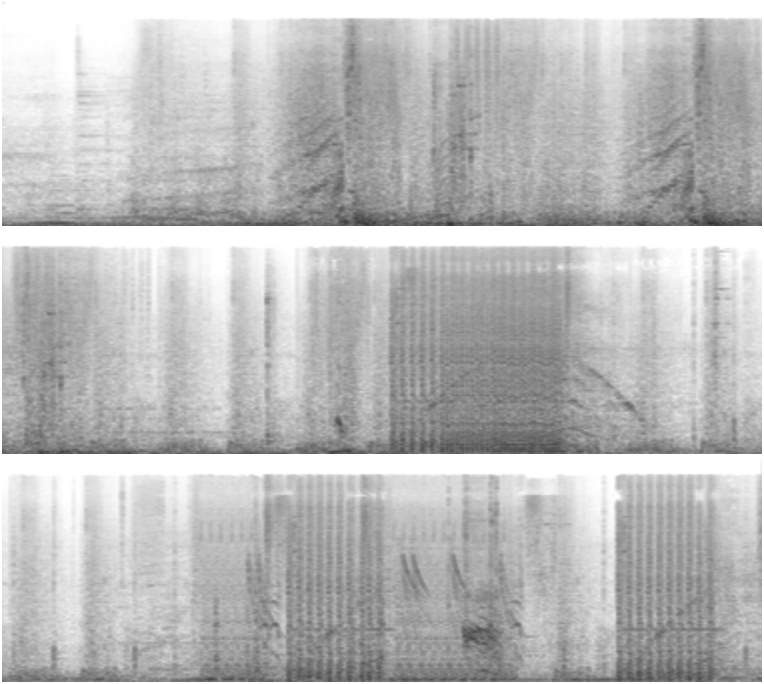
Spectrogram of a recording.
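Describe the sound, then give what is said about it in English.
Shell shots fired in a video game, heard as dense, loud runs of gunshot blasts and booming impacts that pile up into near-continuous gunfire, with a few brief lulls between bursts. “What shells do we got? Alright, here we go. Let's make our first shot really count,”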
